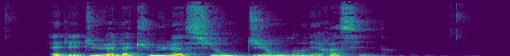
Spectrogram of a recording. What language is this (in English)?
French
